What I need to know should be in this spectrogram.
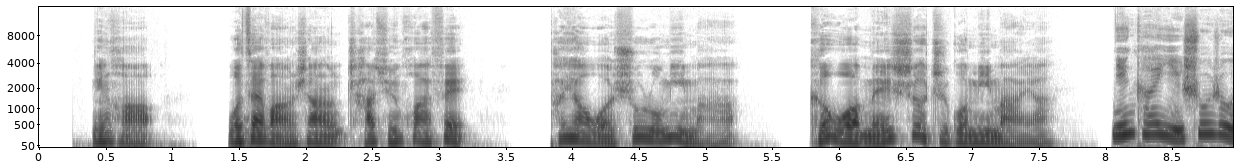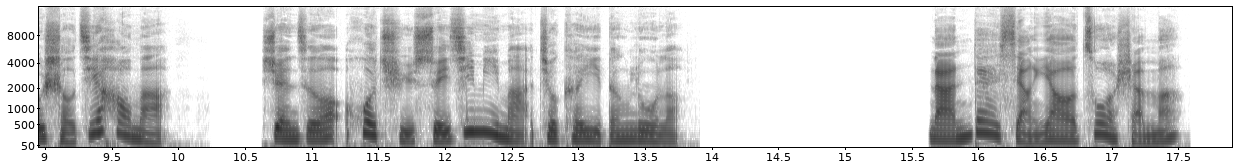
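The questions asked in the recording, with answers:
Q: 男的想要做什么?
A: 在网上查询话费(登录)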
